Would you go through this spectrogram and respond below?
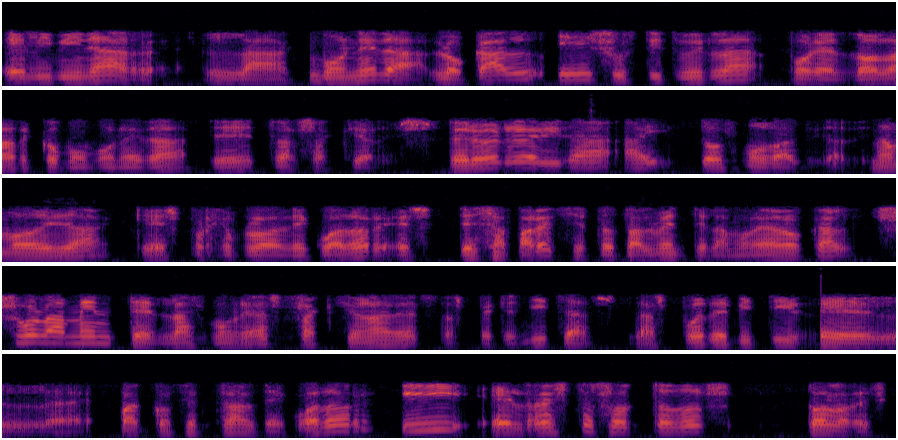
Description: El profesor y economista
